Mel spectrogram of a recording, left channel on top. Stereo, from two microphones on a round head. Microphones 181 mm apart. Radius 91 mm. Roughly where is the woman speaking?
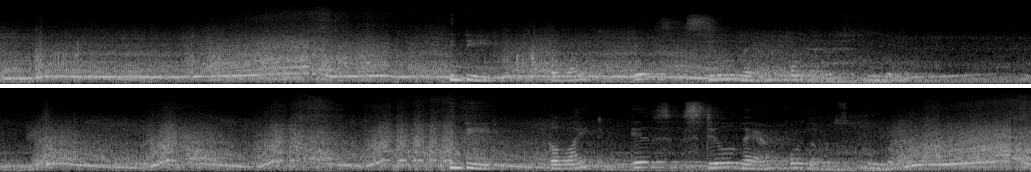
Centre.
